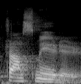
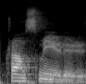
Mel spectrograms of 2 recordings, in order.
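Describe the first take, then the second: Both takes have the same delivery.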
